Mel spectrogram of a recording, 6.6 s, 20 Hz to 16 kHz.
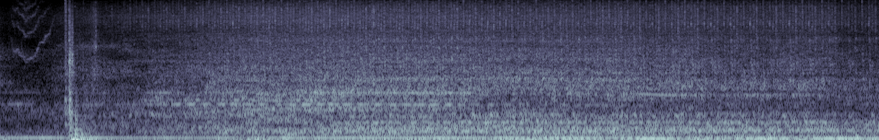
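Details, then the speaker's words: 1996 Nissan Maxima, idle speed adjustment: a click then a smooth, even idle settling to a low steady hum around 705 rpm, aiming for 600–615; normal idle after adjustment. "hear the engine sounded like much lower so let's again it's down to about uh t7 705"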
